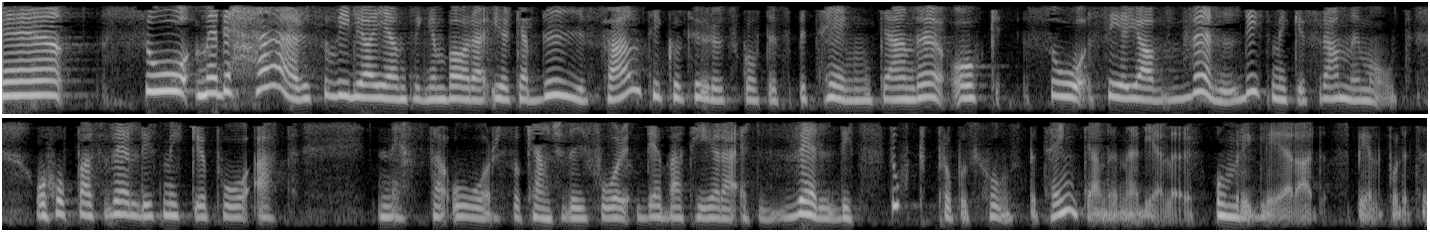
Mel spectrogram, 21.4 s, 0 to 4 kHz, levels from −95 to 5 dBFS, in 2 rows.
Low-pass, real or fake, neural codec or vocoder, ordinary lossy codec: 3.6 kHz; real; none; MP3, 24 kbps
